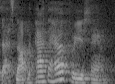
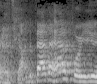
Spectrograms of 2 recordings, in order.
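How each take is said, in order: First: It is said at a softer volume. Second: It is said at a louder volume.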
